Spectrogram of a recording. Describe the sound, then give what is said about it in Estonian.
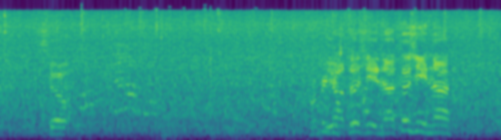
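Heavy rainwater pours down on Saaremaa in a steady, dense roar like a waterfall, filling the whole clip, with voices briefly speaking over it near the start and again toward the end. “No siin on nii nagu Niagara Kosk tuleb sealt alla.”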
